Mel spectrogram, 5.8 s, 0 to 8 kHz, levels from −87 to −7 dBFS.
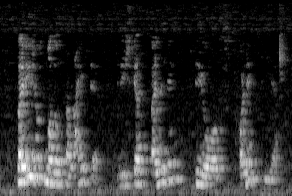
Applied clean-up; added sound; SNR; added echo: classical method WPE with log-MMSE.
